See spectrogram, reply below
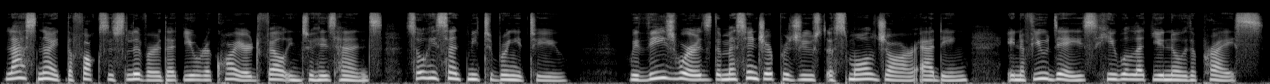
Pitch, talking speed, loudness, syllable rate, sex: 215 Hz, 200 wpm, -16 LUFS, 4.6 syllables/s, female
